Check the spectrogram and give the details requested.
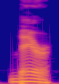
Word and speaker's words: Barre: How would you pronounce that, Kyle? Bear. Bear? Mm-hmm. Bear.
